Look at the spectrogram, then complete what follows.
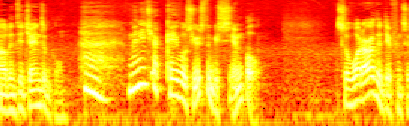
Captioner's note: sigh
